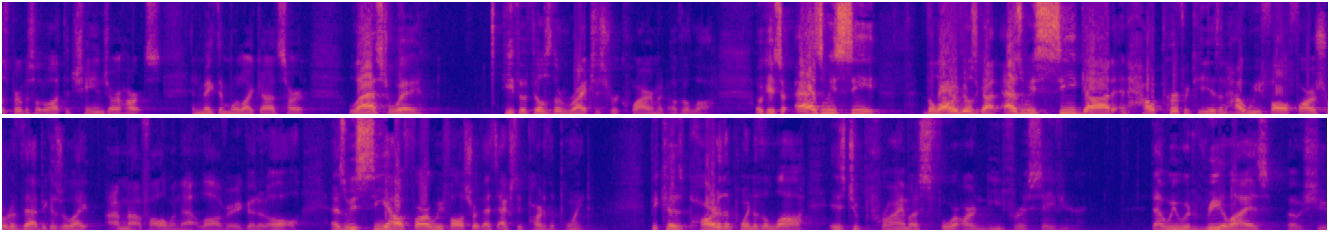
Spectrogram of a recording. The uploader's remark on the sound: This sermon was preached at the RUF Large Group meeting at Washington & Lee University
